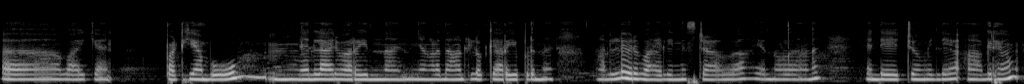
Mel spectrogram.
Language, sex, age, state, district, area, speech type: Malayalam, female, 18-30, Kerala, Idukki, rural, spontaneous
